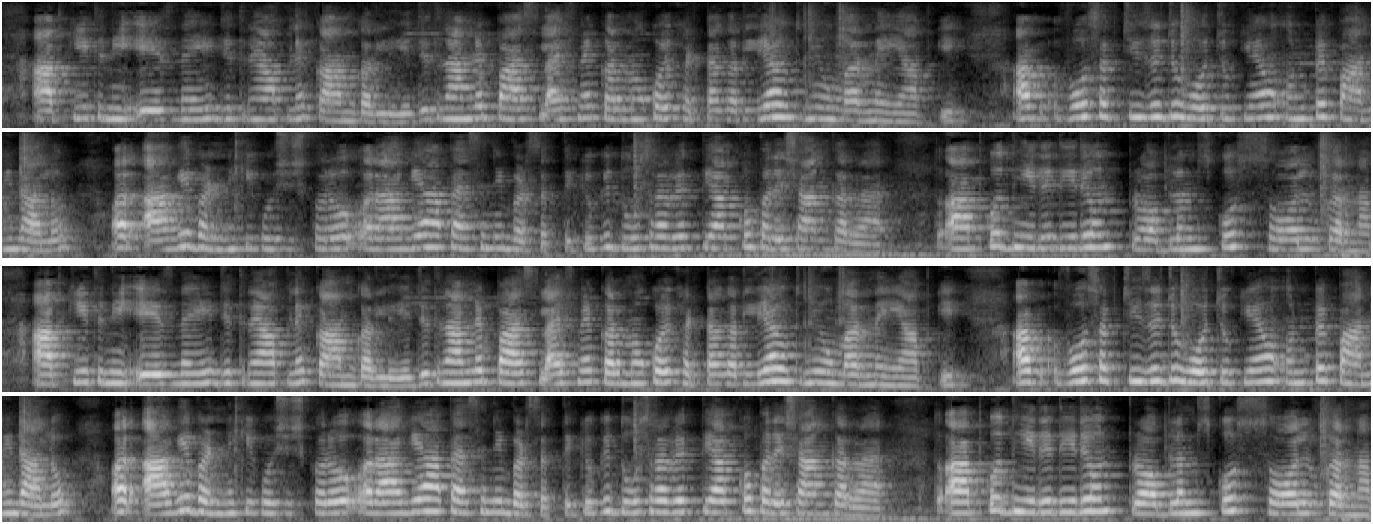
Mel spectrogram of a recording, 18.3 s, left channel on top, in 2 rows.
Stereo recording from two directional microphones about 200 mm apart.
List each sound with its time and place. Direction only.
0.2 s a woman's voice: 40° right (ahead or behind)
